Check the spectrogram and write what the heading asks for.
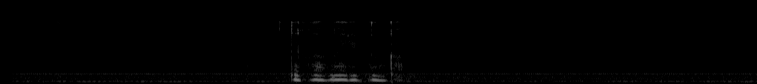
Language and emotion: Russian, neutral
